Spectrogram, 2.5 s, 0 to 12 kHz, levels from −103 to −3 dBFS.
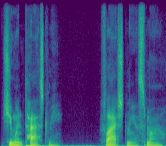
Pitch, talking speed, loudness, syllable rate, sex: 80 Hz, 190 wpm, -23 LUFS, 5.4 syllables/s, male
